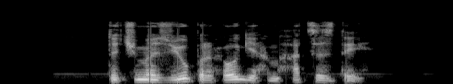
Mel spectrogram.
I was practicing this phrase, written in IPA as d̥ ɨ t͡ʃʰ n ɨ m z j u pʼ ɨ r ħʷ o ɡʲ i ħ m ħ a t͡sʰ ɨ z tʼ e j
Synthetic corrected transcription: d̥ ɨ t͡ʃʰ m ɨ z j u pʼ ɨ r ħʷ o ɡʲ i ħ m ħ a t͡sʰ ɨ z tʼ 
